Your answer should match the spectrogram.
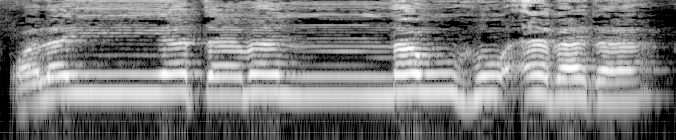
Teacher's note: لا هو أبدا، لا هو ما تمدش، اخطف الهاء المضمومة فقط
